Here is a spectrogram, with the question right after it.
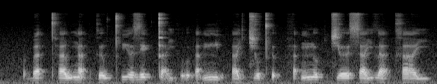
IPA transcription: ɓ a˨˩ t̚ t̪ʰ a˨˦ w ŋ a̰˧˨ m k ə˨˦ w t̪ʰ i˧ ə̯ z e˦˥ k̚ t̪ a̰˧˥ j ʔ o̰˧˥ ʔ a̰˧˥ m ɲ ḭ˧˨ ə̯ ʔ a˧˩ j t͡ɕ o˨˦ t̪ʰ ə˦˥ p̚ h a̰˧˥ ŋ n o˦˥ k̚ t͡ɕ əː˨˦ s a˨˦ j l a˨˩ t̚ x a˧ j

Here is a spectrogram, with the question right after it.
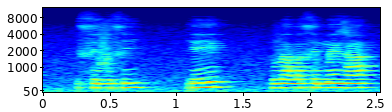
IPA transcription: θ ɪ v ɪ θ i | ɾ e | β ɛ lˠ i θ e m ɛ̃ ɣ a

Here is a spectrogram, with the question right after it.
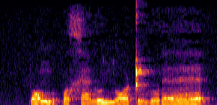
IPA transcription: p ɔ ŋ ə p ʌ x æ l ʊ ɲ ɔː ʈ ɯ l ʊ ɾ ɛː

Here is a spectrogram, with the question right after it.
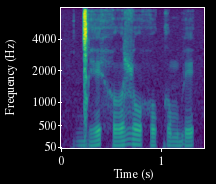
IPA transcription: ɡ͡ǀ e h ɤ ɮ o h o k ɤ m b e

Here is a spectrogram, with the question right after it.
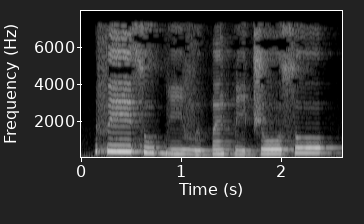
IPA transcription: f eː˦ s u˧ b iː˨ v ɨ˨ p ɛ̃˧ k͡p i˨ t͡ʃ oː˧ s oː˦

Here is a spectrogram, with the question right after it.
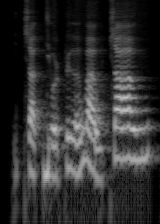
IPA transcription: c a˨˩ t̚ j o˨˩˨ ʈ ɨ˨˩˦ ə̯ w a˨˩˨ w c a˧ w

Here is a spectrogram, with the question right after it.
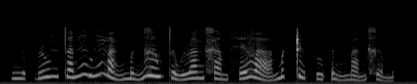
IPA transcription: ŋ ə˨˩ k̚ ɹ u˧ ŋ t̪ a˧˥ n ŋ u˧˥ ŋ m a˨˩˨ ŋ m ə˨˩˦ ŋ ɣ ə˧ w t̪ ə˨˩˨ w ɹ a˧ ŋ x a˨˩ m h ɛ˧˥ v aː˨˩˨ m ə˦˥ k̚ ʈ ɨ˨˩ h u˨˩˦ ʔ ə˨˩˨ ŋ m a˨˩˦ n x ə˨˩˨ m

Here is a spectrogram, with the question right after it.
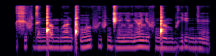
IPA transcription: xʲ ə f d ɛ ŋ͡ǃ œ m b œ̃ ǃʼ ũ l f i f n d͡ʒ ẽ lʲ ẽ l ɾʲ œ̃ lʲ œ f ŋ͡ǃ œ̃ m b i ɾʲ e ŋ ɡ ẽ

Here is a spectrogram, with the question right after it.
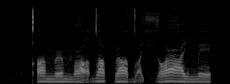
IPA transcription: qʼ ə˞˧ m ə˞˩˧˩ m ʕ o̰˧ dˤ i˥˧ p ə˞˩˧˩ dˤ o̰˧ ç ɔ˨˩˦ ʕ i˧˩ m e˧˩

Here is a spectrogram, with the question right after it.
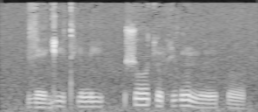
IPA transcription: z eː˨ ɡ iː˦˨ tʰ i˦ n i˦ | ʃ oː˦ t͡s ũ˨ h i˦ ɡʷ ũ˦˨ m u˨ ŋ u˨ k͡p o˨

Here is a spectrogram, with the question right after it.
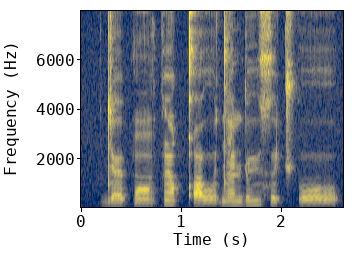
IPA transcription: d œ p ɔ̃ k œ̃ qʼ o d æ̃ ɖ ɾ ʉ x ɵ t͡ʃʼ o

